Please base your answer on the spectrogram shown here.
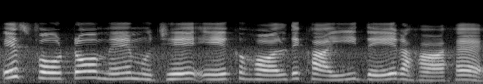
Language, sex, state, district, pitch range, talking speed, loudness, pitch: Hindi, female, Madhya Pradesh, Katni, 220-270 Hz, 125 wpm, -15 LUFS, 245 Hz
